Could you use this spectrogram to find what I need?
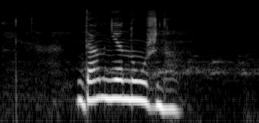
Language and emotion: Russian, neutral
